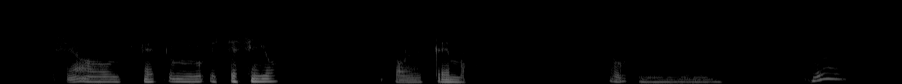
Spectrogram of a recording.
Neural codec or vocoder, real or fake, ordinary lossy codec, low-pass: codec, 24 kHz, 1 kbps, SNAC; fake; none; 3.6 kHz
